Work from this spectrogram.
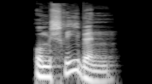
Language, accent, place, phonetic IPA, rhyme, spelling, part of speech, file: German, Germany, Berlin, [ʊmˈʃʁiːbn̩], -iːbn̩, umschrieben, adjective / verb, De-umschrieben.ogg
- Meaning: past participle of umschreiben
